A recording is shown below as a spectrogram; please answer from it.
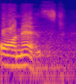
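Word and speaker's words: honest: यहां हम इसको बोलते हैं आर, यहां पर एच जो है वो साइलेंट रहता है, तो यहां हम इसको बोलते हैं आर। इसको बोलते हैं ऑनरेबल और इसको बोलते हैं ऑनेस्ट। तो यहाँ पर हम एच को प्रोनाउंस नहीं करेंगे, यहाँ पर हम एच को प्रोनाउंस करते हैं लेकिन यहाँ नहीं करते।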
